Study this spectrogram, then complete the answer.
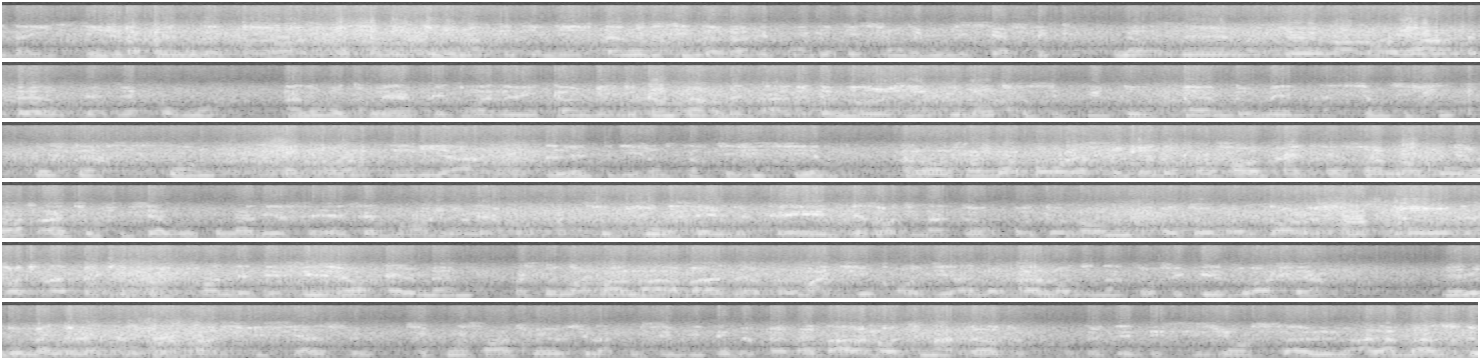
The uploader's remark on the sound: Recorded in Europe February 5, 2023 at 12.00 UTC, the shortwave frequency of 21500 kHz. Recorded using Kenwood R-5000 receiver and Wellbrook ALA 1530+ antenna placed very close to the building wall (therefore gathering some noise interference).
